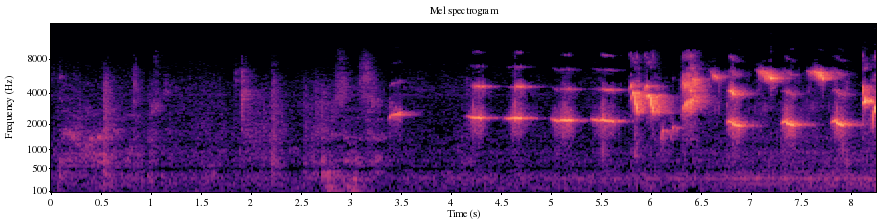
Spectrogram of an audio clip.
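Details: Golden-fronted leafbird song beginning with faint murmuring and a soft whistle, then a clear level whistle repeated about every half second, breaking into loud varied chattering phrases and paired whistled notes.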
